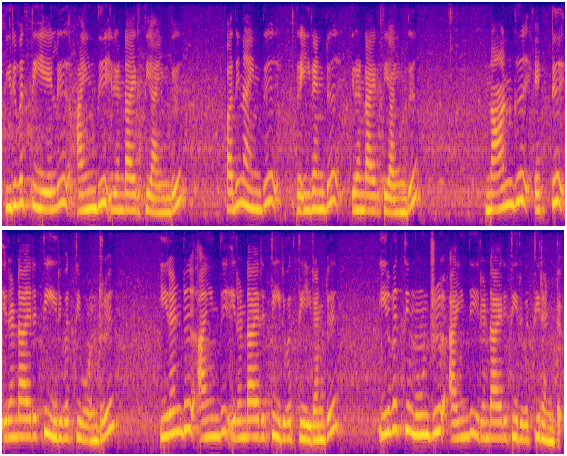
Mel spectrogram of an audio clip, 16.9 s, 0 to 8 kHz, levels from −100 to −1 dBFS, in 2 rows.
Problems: none marked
